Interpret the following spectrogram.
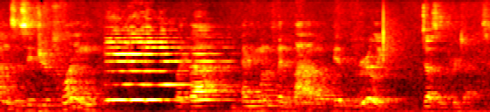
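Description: Viola playing a slow, lyrical melodic line, with one long held note about a second and a half in. A man's voice talks over the playing.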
